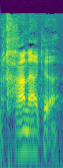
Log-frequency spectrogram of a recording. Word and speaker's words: Hanukkah: Do you know when Hanukkah? That's the way it's pronounced. It's a chet sound in the front there.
